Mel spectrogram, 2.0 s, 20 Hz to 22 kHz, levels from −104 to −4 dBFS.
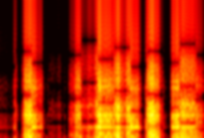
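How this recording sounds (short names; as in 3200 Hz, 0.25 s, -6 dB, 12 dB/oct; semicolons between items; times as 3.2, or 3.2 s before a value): a buzz of ramps at a fixed pitch in blocks of 128 samples; chopped level 3.4 Hz, depth 60%, duty 25%; aliases and images of a low sample rate 1300 Hz, jitter 20%; notches that jump at a steady rate 6.1 Hz 820–1900 Hz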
